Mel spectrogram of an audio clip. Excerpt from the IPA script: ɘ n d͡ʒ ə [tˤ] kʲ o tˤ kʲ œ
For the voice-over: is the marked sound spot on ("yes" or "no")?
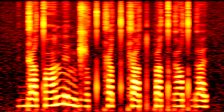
yes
